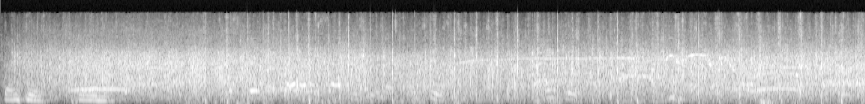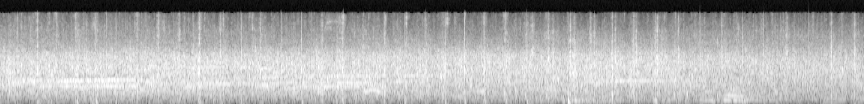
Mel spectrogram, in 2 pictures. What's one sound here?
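Audience members cheer and whoop.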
